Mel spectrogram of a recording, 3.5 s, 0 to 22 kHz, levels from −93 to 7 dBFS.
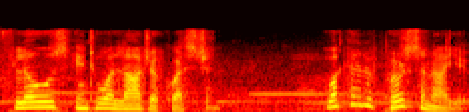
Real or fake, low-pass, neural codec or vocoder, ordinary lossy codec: real; 7.2 kHz; none; AAC, 32 kbps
